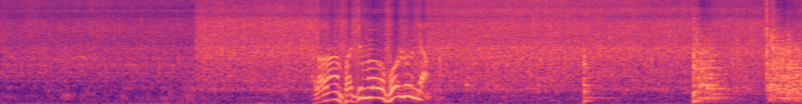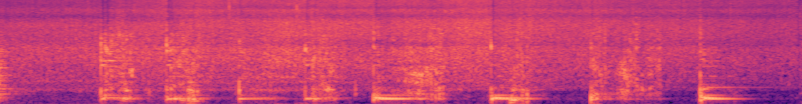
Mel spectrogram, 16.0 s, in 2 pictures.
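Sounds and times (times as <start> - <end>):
masala sizzling in oil: 0.0 - 16.0
utensil scraping a pan: 9.0 - 15.6.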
